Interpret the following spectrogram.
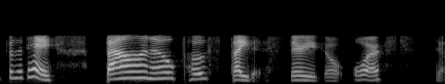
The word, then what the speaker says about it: balanoposthitis: that forkin is inflamed the condition is called balanoposthitis balanoposthitis can you guys say that let's spell it kids b a l a n o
